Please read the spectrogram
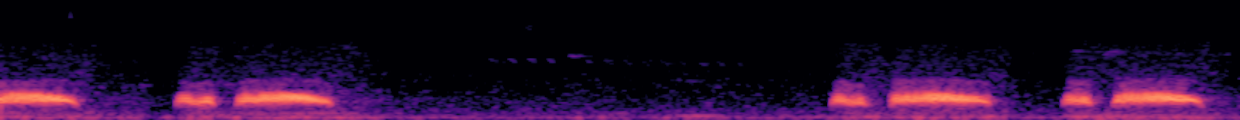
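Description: Spotted dove cooing in paired phrases, a short note followed by a longer, low coo. Three such phrases, with a pause of about two seconds after the first.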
